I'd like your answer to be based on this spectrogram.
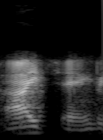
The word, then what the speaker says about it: I Ching: And like, for instance, in the case of the I Ching, which is sometimes pronounced I Ching because it's two words, the letter I followed by the word Ching, which means book of changes in Chinese.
